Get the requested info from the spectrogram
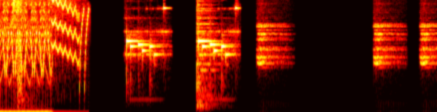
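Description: Logo-animation jingles sped up four times: a dense burst of fast music with falling sweeps in the first second, then four short ringing chime-like notes, each dying away, with silent gaps between them.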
